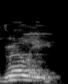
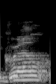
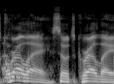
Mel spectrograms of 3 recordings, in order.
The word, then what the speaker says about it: Grelle: Yeah, but they always pronounce my name wrong. It's Grelle, and they usually say Grelle or Grelle. Yeah, so it's Grelle.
